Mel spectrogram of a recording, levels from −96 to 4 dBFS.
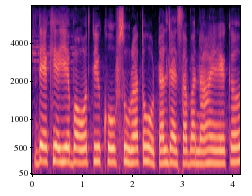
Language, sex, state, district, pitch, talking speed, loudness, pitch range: Hindi, female, Maharashtra, Washim, 245 Hz, 145 wpm, -13 LUFS, 230-255 Hz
